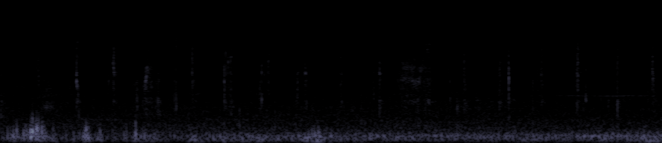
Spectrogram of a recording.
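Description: Close eating sounds: chewing and lip-smacking on cooked eel, with many small wet clicks, over a steady low rumble. A dull thump comes right at the start.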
